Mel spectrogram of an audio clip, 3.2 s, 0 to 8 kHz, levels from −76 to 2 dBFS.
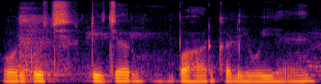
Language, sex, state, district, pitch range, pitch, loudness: Hindi, male, Uttar Pradesh, Saharanpur, 105-110 Hz, 105 Hz, -19 LUFS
